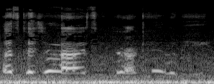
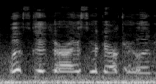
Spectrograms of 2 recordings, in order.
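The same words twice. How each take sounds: First: High sing-song on "Kayla B."; playful intro. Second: Said in the usual way. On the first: Shown as a demonstration. Introducing herself to viewers, high playful voice. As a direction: pitch "your girl, Kayla B." way up. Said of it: "signature intro voice". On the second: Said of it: "second take plainer".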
